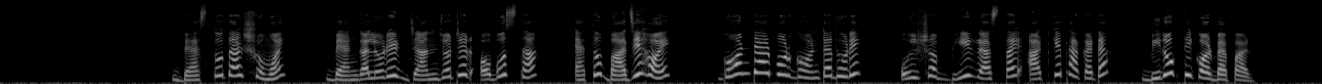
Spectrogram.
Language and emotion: Bengali, disgusted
